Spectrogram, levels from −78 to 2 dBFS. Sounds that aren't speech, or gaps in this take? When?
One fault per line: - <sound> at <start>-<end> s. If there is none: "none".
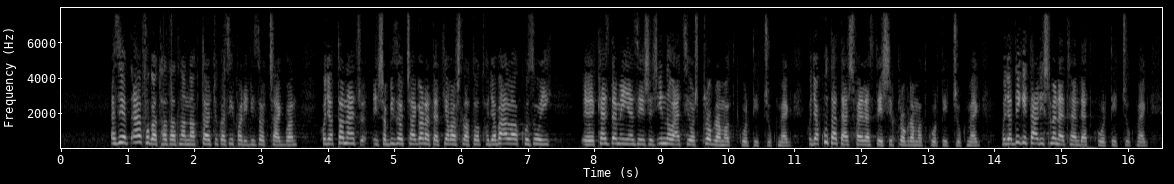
none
